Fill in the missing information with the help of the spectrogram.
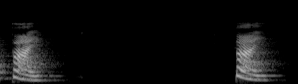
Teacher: Na palavra pai temos uma vogal, que é o A, pronunciamos mais forte, e o I, que é a semivogal, que pronunciamos mais fraca.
